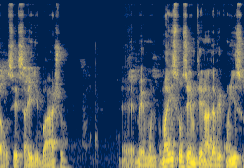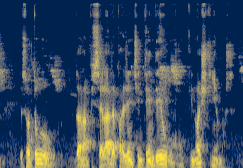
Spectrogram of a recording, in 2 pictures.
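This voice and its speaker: A man with a very deep, low voice speaks at a moderate pace. His pitch varies in an ordinary way. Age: 70s. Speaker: retired vlogger. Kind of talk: improvised monologue. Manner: halting, repetitive.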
